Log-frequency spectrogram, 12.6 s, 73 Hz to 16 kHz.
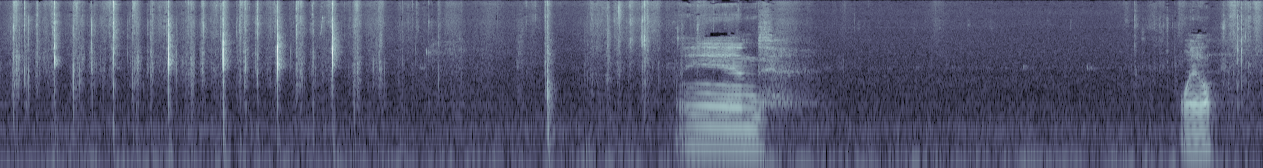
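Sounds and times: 
deck of cards shuffling: 0:00.0 - 0:04.1, 0:05.9 - 0:06.8, 0:12.2 - 0:12.6
low steady hum: 0:00.0 - 0:12.6.

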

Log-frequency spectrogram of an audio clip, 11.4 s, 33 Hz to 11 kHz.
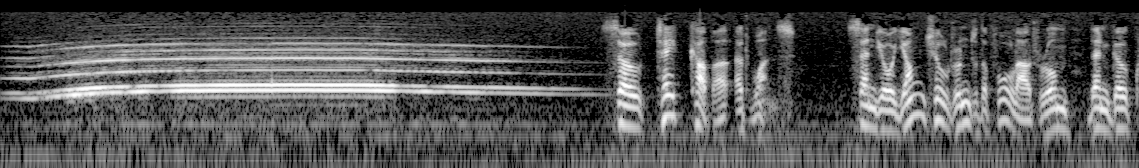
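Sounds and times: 
air raid attack warning siren wailing: 0:00.0 - 0:06.1
speech: 0:06.2 - 0:11.3.

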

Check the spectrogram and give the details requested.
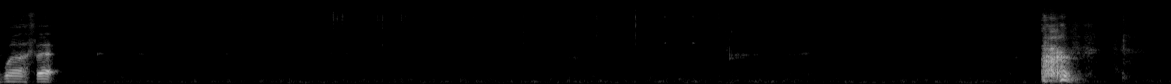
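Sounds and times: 
speech: 0:00.0 - 0:00.6
harsh cough: 0:10.4 - 0:11.0.

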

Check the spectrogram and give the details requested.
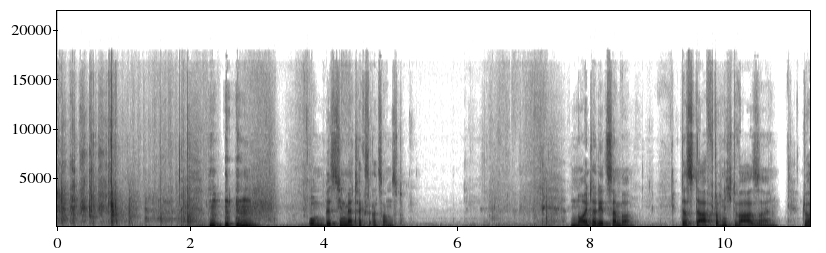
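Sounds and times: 
sealed book page being cut open: 0:00.0 - 0:01.3
speech: 0:02.3 - 0:02.6, 0:03.8 - 0:05.3, 0:07.7 - 0:08.8, 0:09.4 - 0:11.2.

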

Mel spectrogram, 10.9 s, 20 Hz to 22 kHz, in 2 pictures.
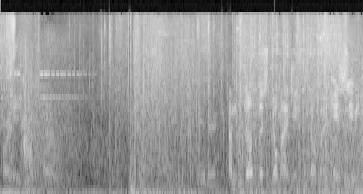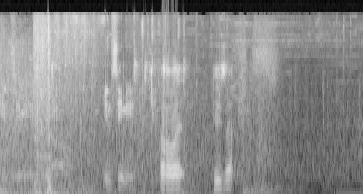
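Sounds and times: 
steady video game noise: 0:00.0 - 0:10.8
grenade explosion in a video game: 0:01.6 - 0:07.3
speech: 0:03.3 - 0:09.2.

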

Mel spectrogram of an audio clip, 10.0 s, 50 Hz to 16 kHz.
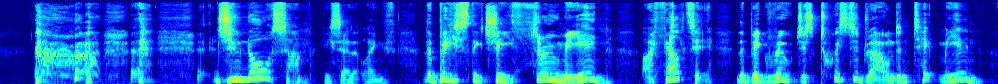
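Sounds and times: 
narrator acting out coughing and spluttering: 0:00.4 - 0:01.1
speech: 0:02.2 - 0:09.9.

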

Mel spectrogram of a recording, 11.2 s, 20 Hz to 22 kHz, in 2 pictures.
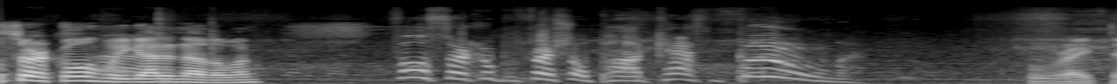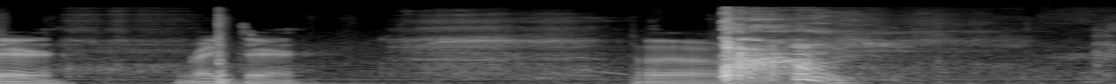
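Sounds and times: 
speech: 0:00.0 - 0:01.4, 0:02.0 - 0:04.4, 0:05.1 - 0:07.2, 0:08.8 - 0:10.0
faint hum: 0:00.0 - 0:11.1
brief voiced throat sound: 0:08.8 - 0:10.1
loud cough into the microphone: 0:09.0 - 0:10.1.

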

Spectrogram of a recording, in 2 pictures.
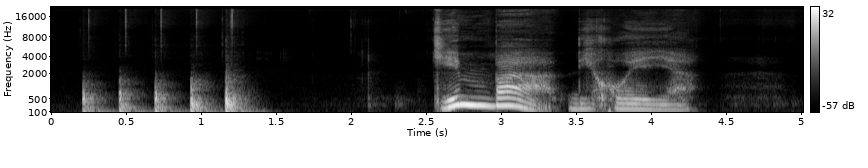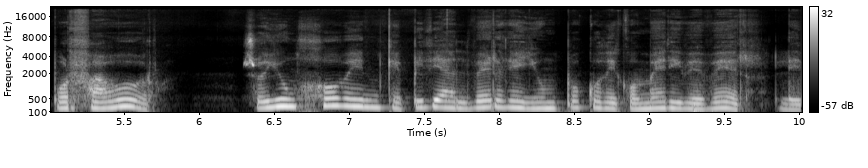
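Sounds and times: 
knocking on the wooden door of a house: 0:00.2 - 0:01.5
speech: 0:02.6 - 0:04.4, 0:05.0 - 0:10.0.

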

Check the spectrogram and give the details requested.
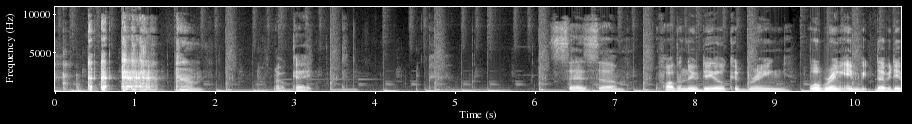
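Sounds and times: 
person coughing from allergies: 0:00.3 - 0:02.0
rough throat clear from allergies: 0:00.4 - 0:01.9
speech: 0:01.1 - 0:02.0, 0:02.8 - 0:03.3, 0:06.4 - 0:10.5.

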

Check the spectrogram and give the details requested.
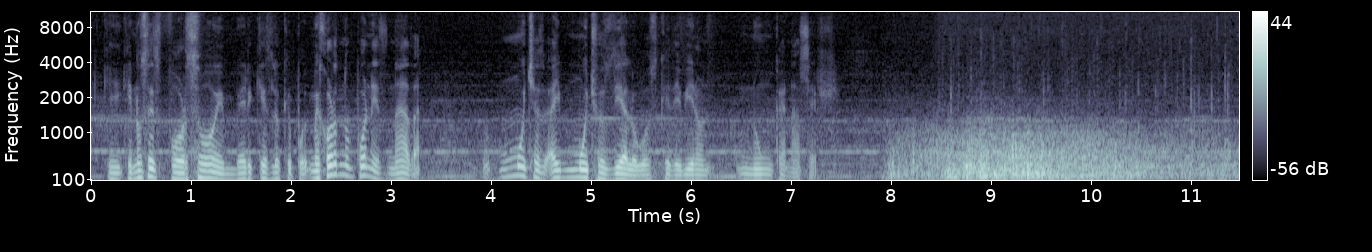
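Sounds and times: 
speech: 0:00.2 - 0:08.7
deep roll of thunder rumbling: 0:07.9 - 0:11.4
steady hiss of rain with scattered pattering drops: 0:07.9 - 0:11.4.

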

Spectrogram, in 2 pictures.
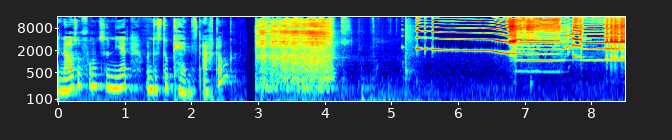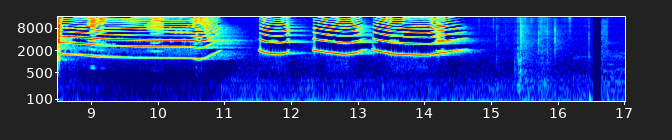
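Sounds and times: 
speech: 0:00.0 - 0:02.7
air squealing from a stretched balloon neck: 0:03.0 - 0:04.4, 0:05.2 - 0:14.8.

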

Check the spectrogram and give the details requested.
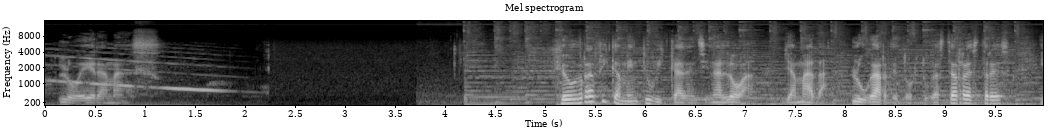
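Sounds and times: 
ambulance siren wailing with a falling pitch: 0:00.0 - 0:02.1
speech: 0:00.2 - 0:01.2, 0:05.2 - 0:09.9.

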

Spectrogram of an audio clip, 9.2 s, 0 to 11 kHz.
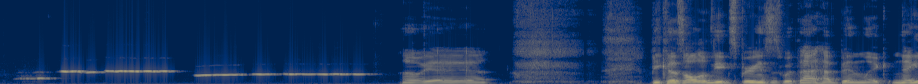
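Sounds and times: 
slow eerie whistled tune: 0:00.2 - 0:03.8
speech: 0:04.0 - 0:09.1.

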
